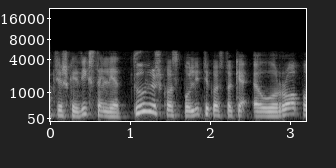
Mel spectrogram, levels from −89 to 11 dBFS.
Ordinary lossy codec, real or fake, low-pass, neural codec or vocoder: AAC, 48 kbps; real; 5.4 kHz; none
